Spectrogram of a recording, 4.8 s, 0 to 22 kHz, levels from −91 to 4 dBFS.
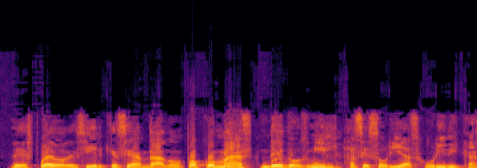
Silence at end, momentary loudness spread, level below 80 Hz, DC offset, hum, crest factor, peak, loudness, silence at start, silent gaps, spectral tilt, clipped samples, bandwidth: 0 s; 5 LU; -46 dBFS; under 0.1%; none; 12 dB; 0 dBFS; -12 LUFS; 0.1 s; none; -6.5 dB/octave; under 0.1%; 8 kHz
